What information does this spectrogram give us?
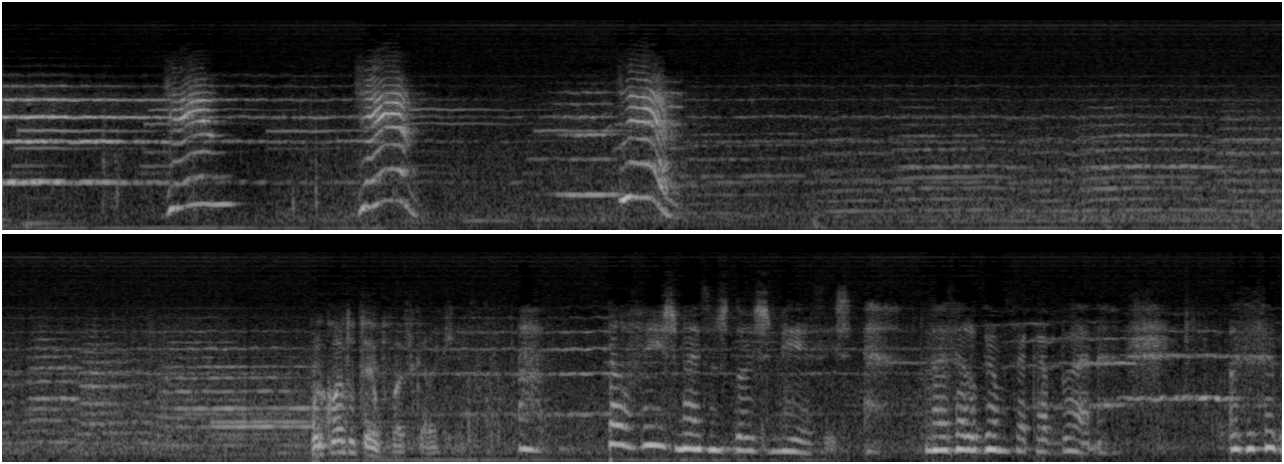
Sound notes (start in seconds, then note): none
